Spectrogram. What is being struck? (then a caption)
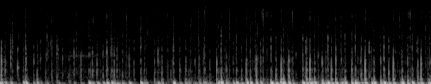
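Textured foam block. Fingertips scratch a red textured foam block held in front of the microphone, making dense, irregular, low rumbling scrapes. The energy sits almost entirely below 200 Hz, with quick overlapping strokes that grow louder partway through.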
